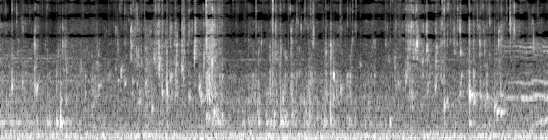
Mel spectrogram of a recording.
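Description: A small plastic toy tractor swished by hand in a tub of water: light, irregular splashing and sloshing, with drips falling back into the water as it is lifted out.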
